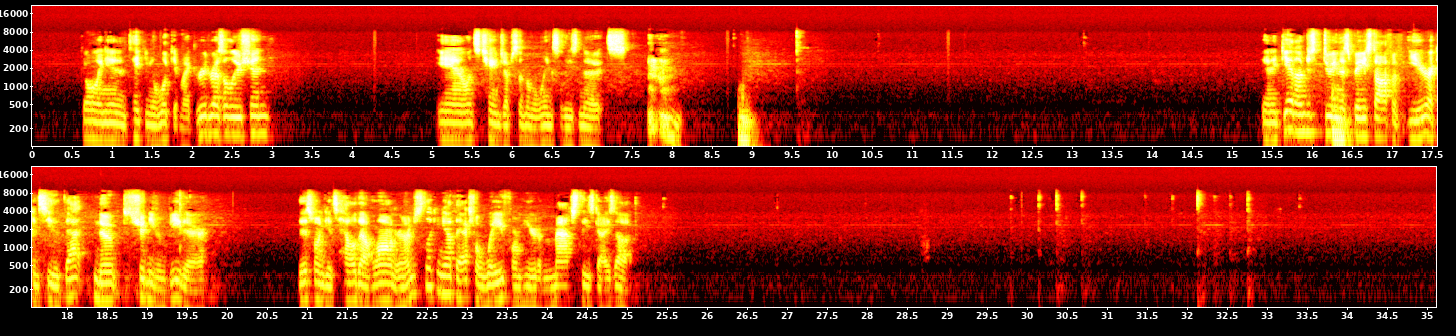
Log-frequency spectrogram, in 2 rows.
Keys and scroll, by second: 4.0 Escape, 4.4 Escape, 4.8 Escape, 5.2 Escape, 9.3 BackSpace, 19.0 BackSpace, 27.9 super+[, 29.6 Escape, 29.8 Escape, 30.1 Home, 30.5 Home, 31.2 Home, 31.5 Home, 35.0 space.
